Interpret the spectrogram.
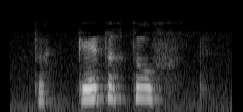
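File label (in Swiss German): "getterduft", Alsatian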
